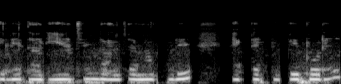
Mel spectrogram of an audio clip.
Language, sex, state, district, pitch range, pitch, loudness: Bengali, female, West Bengal, Jhargram, 225-235 Hz, 230 Hz, -14 LUFS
